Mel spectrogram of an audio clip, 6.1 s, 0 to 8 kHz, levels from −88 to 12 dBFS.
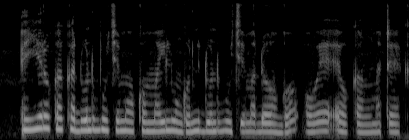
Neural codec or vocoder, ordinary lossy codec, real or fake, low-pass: none; none; real; 7.2 kHz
